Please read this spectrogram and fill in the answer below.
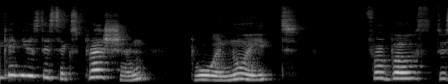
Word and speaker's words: noite: in either ways boa noite again we can drop that last e at the end of noid or pronounce it in a very soft way or we say boa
